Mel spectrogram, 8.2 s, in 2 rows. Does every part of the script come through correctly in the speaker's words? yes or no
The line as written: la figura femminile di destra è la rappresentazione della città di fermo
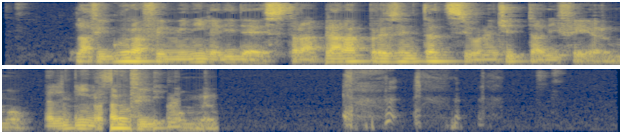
no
